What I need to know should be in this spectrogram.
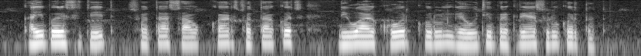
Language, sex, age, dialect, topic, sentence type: Marathi, male, 25-30, Southern Konkan, banking, statement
